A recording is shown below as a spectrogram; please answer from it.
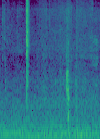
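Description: Child car seat harness buckles clicking shut: one sharp plastic click about half a second in, then a softer click a little before the end.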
